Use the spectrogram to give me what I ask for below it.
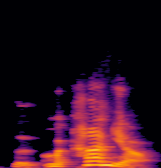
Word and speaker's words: Macagno: Yes, it's from Italian. Oh, okay. Because I thought he corrected us in the opposite direction. Macagno. Okay.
